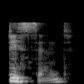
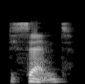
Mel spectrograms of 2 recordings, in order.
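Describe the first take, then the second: First: "decent" stressed at the beginning, second syllable weak; stress on first syllable. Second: "descent" with a light start and a punched second syllable; stress on second syllable. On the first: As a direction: lean on the opening of "decent". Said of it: "the stress at the beginning". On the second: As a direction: push the weight onto the end of "descent". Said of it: "stress is on the second syllable". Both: Shown as a demonstration.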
